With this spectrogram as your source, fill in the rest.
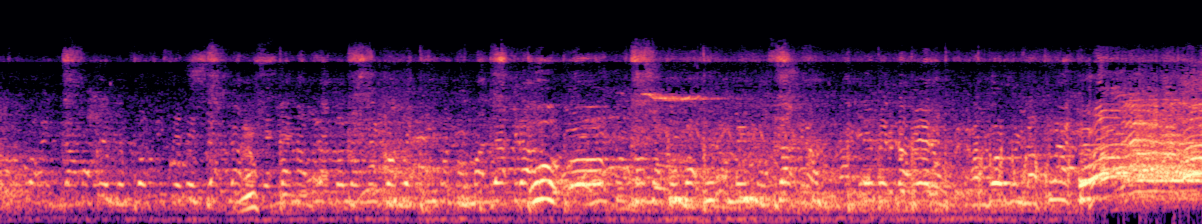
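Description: A young man raps quickly into a microphone, heard through loudspeakers outdoors.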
